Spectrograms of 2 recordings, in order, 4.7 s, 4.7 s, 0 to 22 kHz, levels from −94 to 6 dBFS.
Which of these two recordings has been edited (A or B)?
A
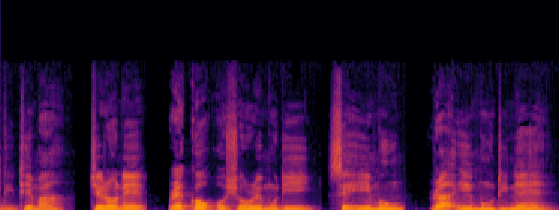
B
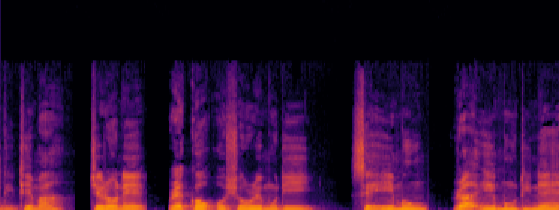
A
